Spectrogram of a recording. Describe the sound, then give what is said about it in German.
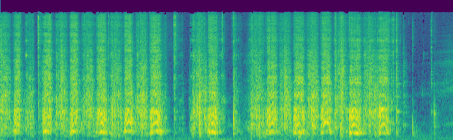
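A hand saw cuts through wood in a carpentry workshop in steady, rasping back-and-forth strokes, loud, with a brief pause partway before the sawing resumes and then stops. “wo wird auch viel mit Holz gearbeitet? In einer Schreinerei. Genau, da hören wir mal rein.”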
